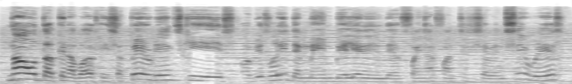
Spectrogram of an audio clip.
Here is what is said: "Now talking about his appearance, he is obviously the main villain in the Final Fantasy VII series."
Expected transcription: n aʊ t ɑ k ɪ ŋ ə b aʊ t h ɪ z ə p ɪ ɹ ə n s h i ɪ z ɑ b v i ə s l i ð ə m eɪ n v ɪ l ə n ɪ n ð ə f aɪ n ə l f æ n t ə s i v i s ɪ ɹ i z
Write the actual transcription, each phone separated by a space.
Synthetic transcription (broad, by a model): n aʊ t ɑ k ɪ ŋ ə b aʊ t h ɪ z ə p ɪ ɹ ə n s h i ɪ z ɑ b v i ə s l i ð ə m eɪ n b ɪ l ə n ɪ n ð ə f aɪ n ə l f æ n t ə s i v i s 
